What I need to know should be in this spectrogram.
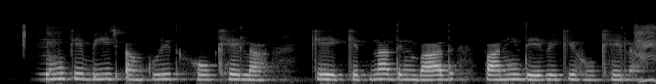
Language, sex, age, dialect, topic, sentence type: Bhojpuri, female, 18-24, Western, agriculture, question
